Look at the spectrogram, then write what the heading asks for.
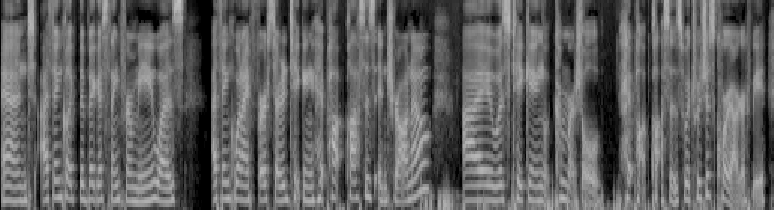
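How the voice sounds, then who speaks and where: At a moderate pace, a woman with an unremarkable speaking voice talks at a medium pitch with fairly even intonation and very even loudness, on a very clean recording with a silent background. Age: 20s. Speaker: professional dancer and nutritionist. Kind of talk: podcast interview.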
